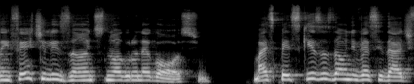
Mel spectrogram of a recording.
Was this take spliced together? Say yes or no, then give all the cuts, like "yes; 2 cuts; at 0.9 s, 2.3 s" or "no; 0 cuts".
yes; 1 cut; at 2.4 s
